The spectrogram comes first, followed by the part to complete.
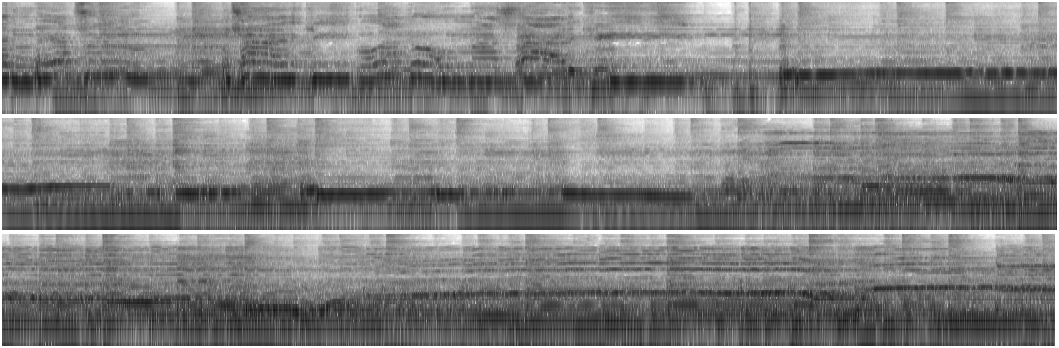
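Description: Live band playing a country song through a stage PA, with strummed acoustic guitar, bass and drums under a bending melodic lead. About halfway through, a higher electric guitar lead line takes over.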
